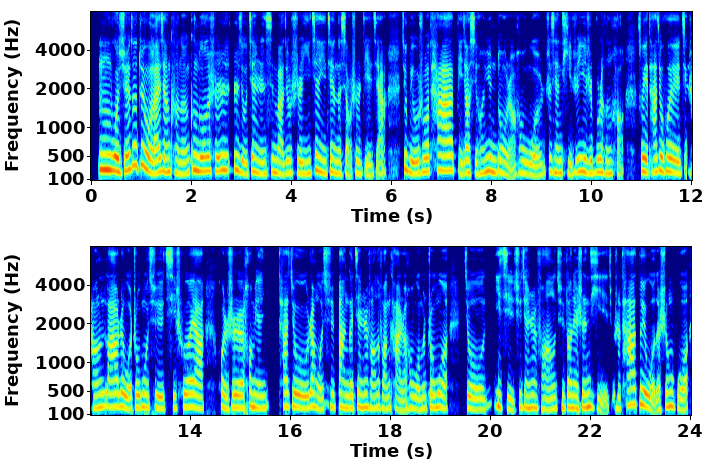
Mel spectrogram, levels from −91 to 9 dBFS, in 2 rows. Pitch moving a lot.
No: narrow, 2.6 semitones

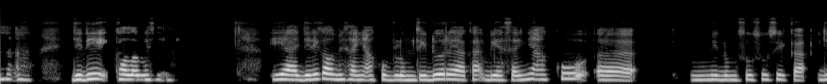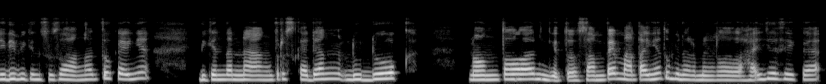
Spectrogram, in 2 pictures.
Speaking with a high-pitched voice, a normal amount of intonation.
No: high, 220 Hz; narrow, 2.2 semitones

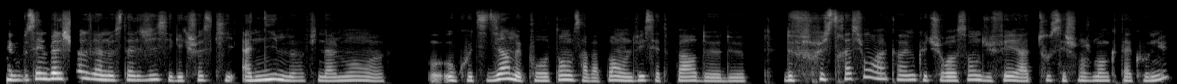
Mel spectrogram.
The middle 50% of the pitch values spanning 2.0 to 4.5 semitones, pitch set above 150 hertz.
Yes: average, 3.5 semitones; high, 190 Hz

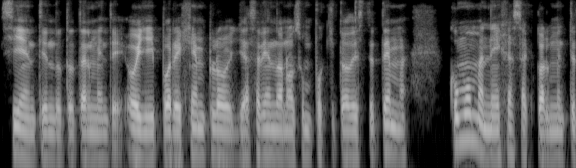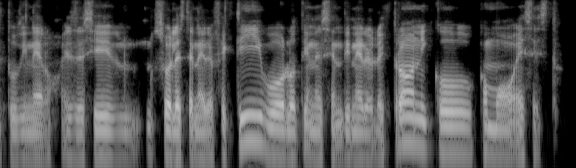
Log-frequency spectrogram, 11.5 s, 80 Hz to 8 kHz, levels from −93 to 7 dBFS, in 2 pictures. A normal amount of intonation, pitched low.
No: narrow, 2.2 semitones; low, 110 Hz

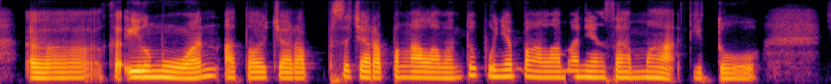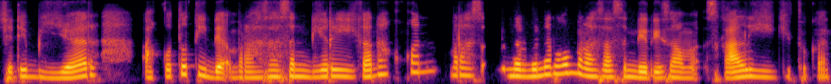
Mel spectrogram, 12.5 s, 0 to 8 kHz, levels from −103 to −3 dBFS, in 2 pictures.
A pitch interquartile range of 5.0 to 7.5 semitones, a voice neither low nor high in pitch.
No: average, 3.2 semitones; medium, 170 Hz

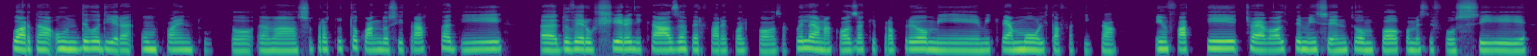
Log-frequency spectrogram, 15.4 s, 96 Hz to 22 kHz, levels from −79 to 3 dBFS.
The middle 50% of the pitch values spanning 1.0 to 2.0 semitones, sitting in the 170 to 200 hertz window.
Yes: narrow, 1.7 semitones; medium, 185 Hz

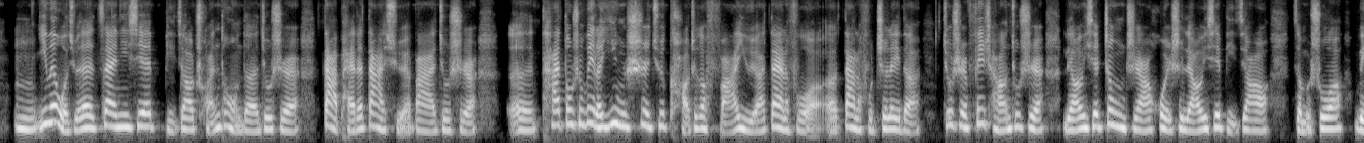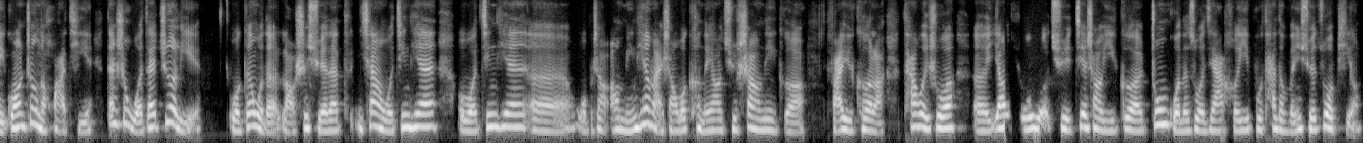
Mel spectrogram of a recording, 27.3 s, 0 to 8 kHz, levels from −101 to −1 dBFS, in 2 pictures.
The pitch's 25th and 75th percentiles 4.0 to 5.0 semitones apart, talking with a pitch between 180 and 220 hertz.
Yes: average, 4.3 semitones; high, 200 Hz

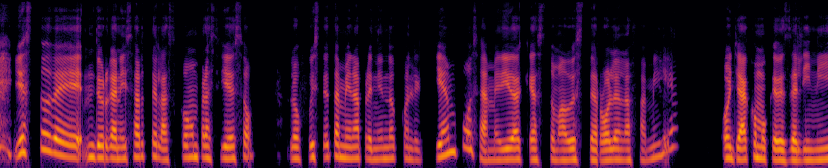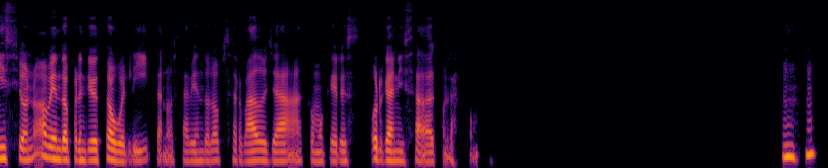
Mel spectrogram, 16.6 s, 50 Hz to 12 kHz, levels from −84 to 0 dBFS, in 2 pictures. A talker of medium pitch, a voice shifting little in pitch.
No: medium, 175 Hz; average, 3.8 semitones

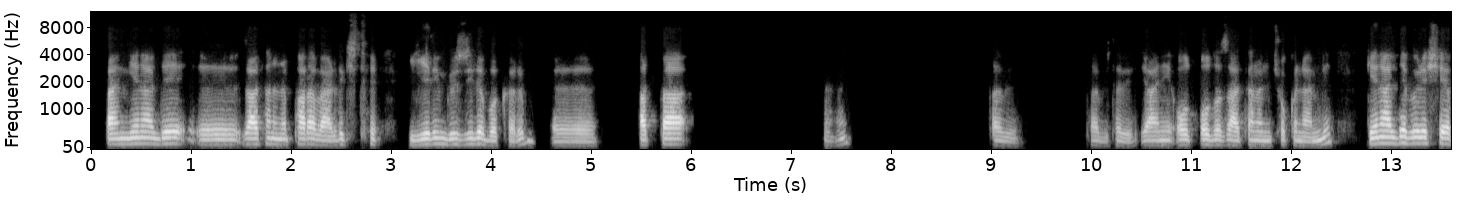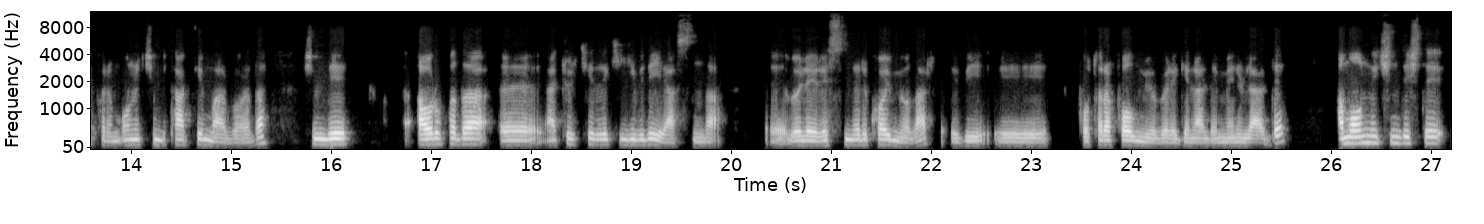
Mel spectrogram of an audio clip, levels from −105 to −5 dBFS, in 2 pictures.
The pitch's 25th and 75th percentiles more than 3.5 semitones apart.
Yes: average, 4.7 semitones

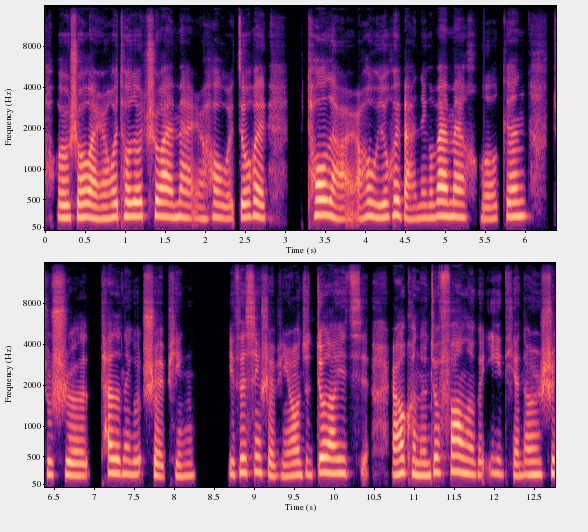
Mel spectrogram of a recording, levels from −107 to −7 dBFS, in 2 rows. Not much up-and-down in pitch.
Yes: narrow, 2.3 semitones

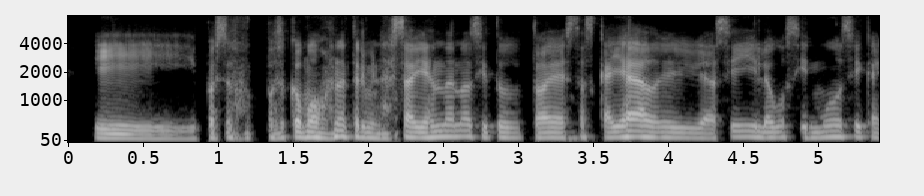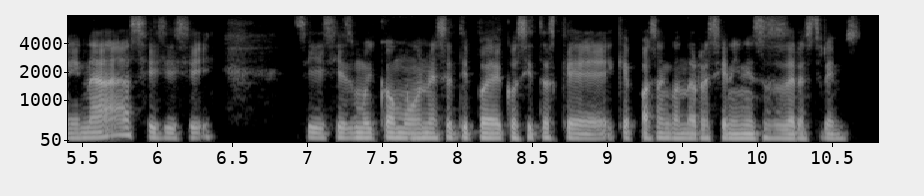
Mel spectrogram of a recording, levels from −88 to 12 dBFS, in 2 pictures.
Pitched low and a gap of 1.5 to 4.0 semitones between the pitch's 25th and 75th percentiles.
Yes: low, 115 Hz; narrow, 2.6 semitones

